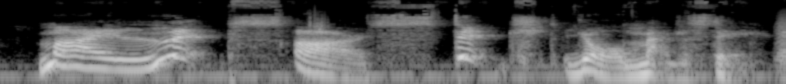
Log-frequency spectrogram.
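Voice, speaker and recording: A female-sounding put-on character voice at a middle pitch speaks at a very slow pace. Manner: bold, heroic.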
